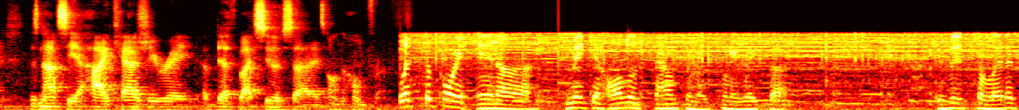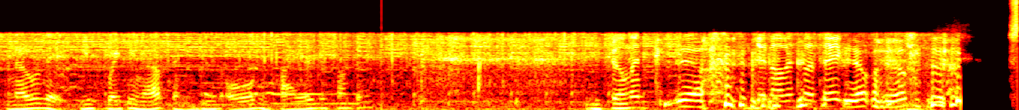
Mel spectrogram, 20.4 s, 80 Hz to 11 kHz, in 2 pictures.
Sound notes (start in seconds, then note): 16.9 laughing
